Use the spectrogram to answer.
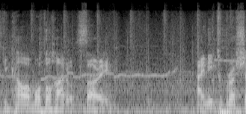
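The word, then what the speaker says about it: Kikkawa Motoharu: another name wrong everyone it's not Kwa motovo it's Kwa motoharu sorry I need to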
